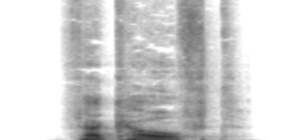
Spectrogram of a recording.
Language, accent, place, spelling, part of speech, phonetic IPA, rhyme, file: German, Germany, Berlin, verkauft, adjective / verb, [fɛɐ̯ˈkaʊ̯ft], -aʊ̯ft, De-verkauft.ogg
- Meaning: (verb) past participle of verkaufen; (adjective) sold; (verb) inflection of verkaufen: 1. third-person singular present 2. second-person plural present 3. plural imperative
